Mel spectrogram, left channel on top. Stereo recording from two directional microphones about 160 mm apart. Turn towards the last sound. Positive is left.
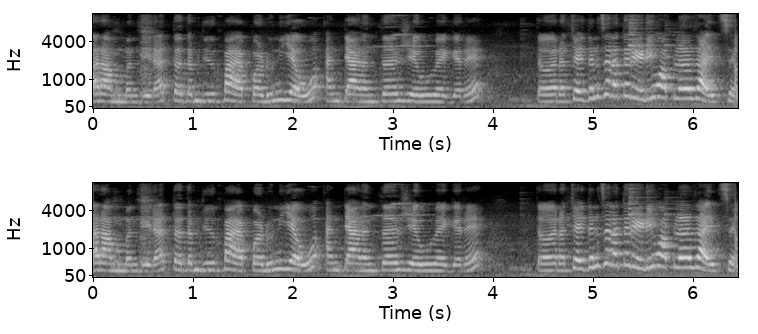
turn(degrees=-15)  # may be behind; listen again after turning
